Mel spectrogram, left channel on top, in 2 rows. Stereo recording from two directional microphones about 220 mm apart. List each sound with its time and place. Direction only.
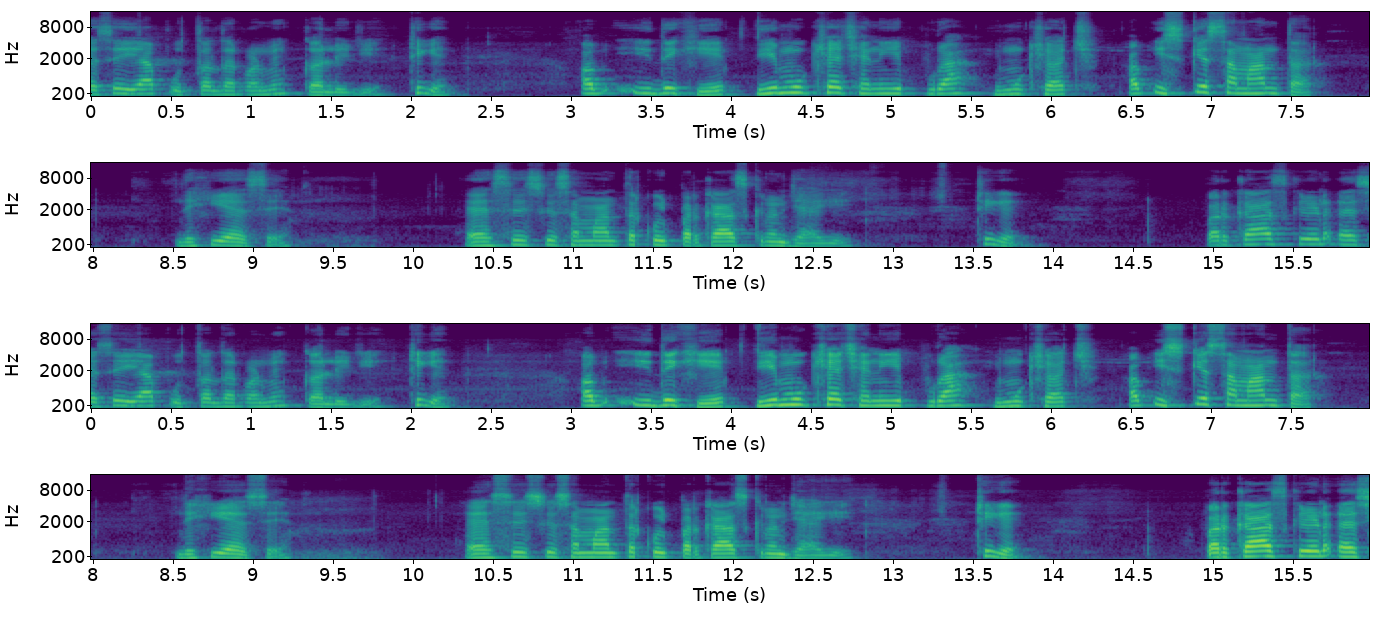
0.0 s speech: 10° left (ahead or behind)
10.3 s speech: centre (ahead or behind)
13.5 s speech: 25° right (ahead or behind)
14.9 s speech: 30° right (ahead or behind)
